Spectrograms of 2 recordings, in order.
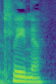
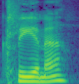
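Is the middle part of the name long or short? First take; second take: short; long. First: The middle vowel of the name is short. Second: The middle vowel of the name is lengthened. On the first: "in an English accent" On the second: "just makes it that middle part a little bit longer"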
